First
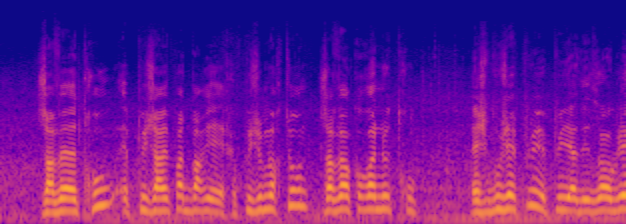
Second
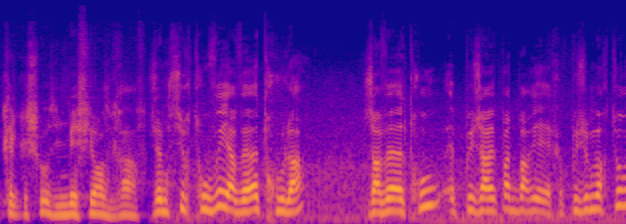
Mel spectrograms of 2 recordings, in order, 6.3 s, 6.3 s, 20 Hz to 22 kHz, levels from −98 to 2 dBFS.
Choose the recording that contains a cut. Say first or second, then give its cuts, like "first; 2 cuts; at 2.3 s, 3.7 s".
second; 1 cut; at 1.3 s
